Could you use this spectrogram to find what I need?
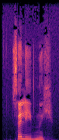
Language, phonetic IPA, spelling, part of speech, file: Russian, [sɐˈlʲidnɨj], солидный, adjective, Ru-солидный.ogg
- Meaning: 1. solid (large, massive) 2. reliable, respectable 3. considerable 4. middle-aged 5. massive, stout (of a person)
